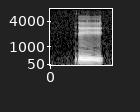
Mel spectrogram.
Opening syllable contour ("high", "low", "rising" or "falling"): low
